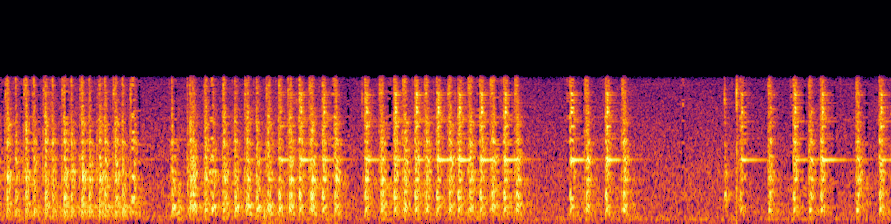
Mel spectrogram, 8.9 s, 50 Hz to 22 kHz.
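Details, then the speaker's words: John Deere 318 lawn tractor with Onan twin-cylinder engine, first start attempt in years on a jumper pack: quick dry clicking in short bursts, starter solenoid clicking, engine never turns over; starter clicks, no crank. "the starter trying the solenoids clicking anyway"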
